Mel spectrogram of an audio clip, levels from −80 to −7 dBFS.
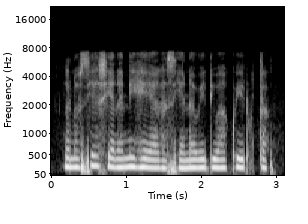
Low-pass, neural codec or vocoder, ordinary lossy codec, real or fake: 7.2 kHz; none; none; real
